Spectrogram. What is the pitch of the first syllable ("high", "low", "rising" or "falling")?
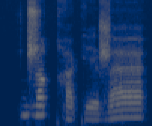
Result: high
